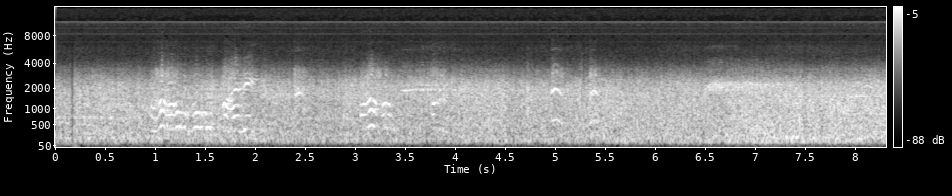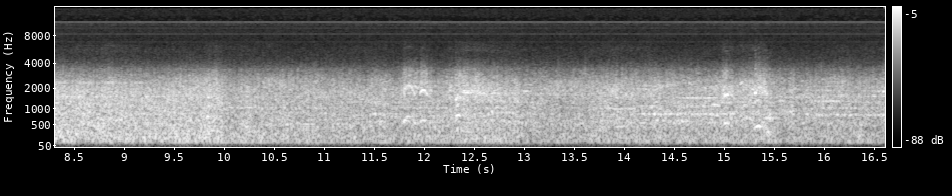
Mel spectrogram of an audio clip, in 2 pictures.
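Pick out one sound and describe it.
A young woman speaks with emotion, heard through an old, hissy film soundtrack.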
